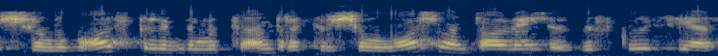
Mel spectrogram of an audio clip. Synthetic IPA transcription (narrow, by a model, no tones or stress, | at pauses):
ʃʲɪlˠʊʋoːspʲlʲɪɡʲd̪ʲɪmʊt̪sʲɛ̰nt̪ɾɐsɪɾʃʲɪlˠʊʋoːsʃʲʋʲɛnt̪oːʋʲiɛt͡ʃʲeːsd̪ʲɪskʊsʲɪjɛs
